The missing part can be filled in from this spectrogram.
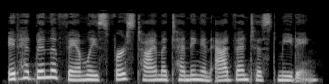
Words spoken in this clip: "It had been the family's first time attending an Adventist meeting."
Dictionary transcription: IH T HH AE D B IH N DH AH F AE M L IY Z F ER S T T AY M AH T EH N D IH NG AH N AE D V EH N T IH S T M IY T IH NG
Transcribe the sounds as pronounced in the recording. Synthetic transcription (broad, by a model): IH T HH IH D B IH N DH AH F AE M L IY Z F ER S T T AY M AH T EH N D IH NG AH N AE D V EH N T IH S T M IY T IH NG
